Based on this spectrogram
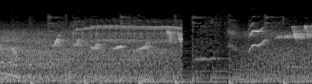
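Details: White-rumped shama kept in a cage and taken into a crowd so it grows unafraid of people; clear whistled phrases sliding up and down with bright high notes, broken by a short gap, over steady background chatter and voices.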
